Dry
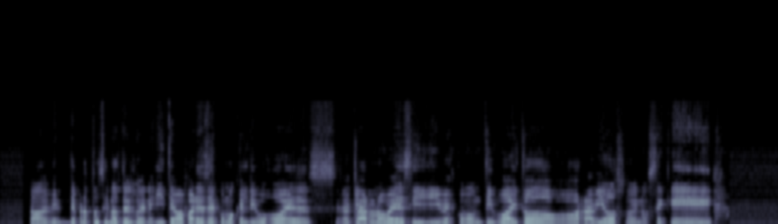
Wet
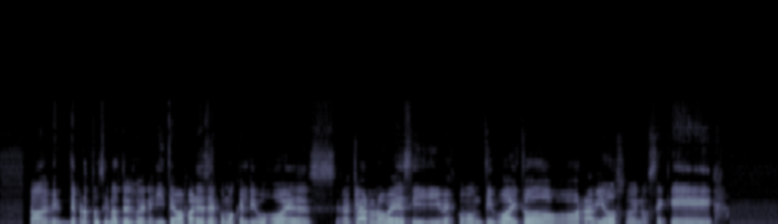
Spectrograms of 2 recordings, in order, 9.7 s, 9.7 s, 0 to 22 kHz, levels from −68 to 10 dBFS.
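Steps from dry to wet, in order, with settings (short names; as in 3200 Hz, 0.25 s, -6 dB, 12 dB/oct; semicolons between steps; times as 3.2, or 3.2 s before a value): high shelf 3700 Hz +5 dB, from 1.15 s -6.5 dB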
